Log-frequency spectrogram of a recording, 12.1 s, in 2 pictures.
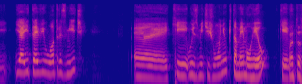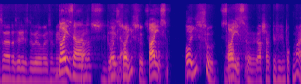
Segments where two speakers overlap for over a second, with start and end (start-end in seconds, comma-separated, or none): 7.1-9.0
